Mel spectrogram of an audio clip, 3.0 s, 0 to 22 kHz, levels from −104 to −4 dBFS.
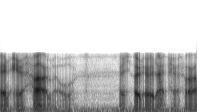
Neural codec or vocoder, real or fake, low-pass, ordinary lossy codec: autoencoder, 22.05 kHz, a latent of 192 numbers a frame, VITS, trained on many speakers; fake; 3.6 kHz; none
